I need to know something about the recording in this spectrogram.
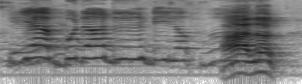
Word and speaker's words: Buddha: Actually it's not Buddha, it's Buddha. Buddha. Buddha. Buddha. That's actually the proper way to pronounce his name.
